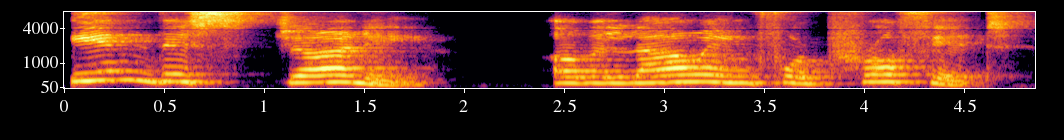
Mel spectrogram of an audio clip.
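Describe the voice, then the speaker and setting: A woman from Sweden speaks at a conference in an earnest, deliberate way, pleading her case. Her voice sits a little high and she takes her time over every phrase. The sound rings around an echoey hall. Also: expressive. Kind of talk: prepared conference talk.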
